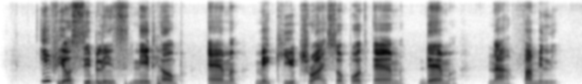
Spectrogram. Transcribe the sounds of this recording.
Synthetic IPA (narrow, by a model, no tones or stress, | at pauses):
ifjɔsiblĩnsnidhɛlp | ɛ̃n | mekʰjutʰɹajsɔpɔtɛ̃mdɛ̃m | nafamilḭ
